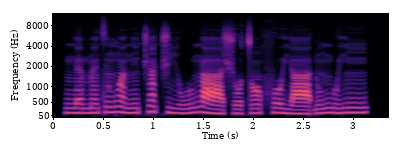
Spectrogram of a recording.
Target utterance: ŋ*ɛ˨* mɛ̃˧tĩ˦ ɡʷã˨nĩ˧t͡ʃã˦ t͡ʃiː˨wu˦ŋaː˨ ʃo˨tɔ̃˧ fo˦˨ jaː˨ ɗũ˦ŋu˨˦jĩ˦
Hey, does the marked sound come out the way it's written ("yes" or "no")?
yes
